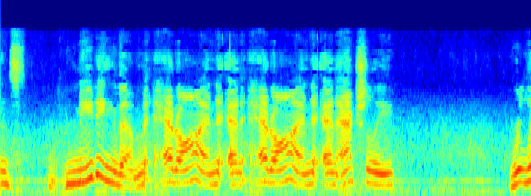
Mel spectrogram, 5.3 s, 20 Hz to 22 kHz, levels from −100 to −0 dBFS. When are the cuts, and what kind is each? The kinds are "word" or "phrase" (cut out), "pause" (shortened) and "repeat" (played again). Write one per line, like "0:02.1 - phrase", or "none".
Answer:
0:02.4 - repeat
